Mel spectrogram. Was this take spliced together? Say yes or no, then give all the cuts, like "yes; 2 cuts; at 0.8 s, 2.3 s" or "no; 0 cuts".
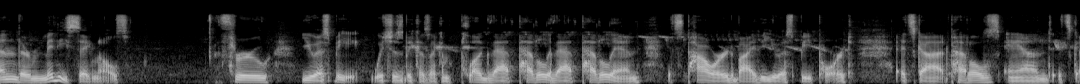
yes; 4 cuts; at 4.0 s, 5.5 s, 6.8 s, 9.5 s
